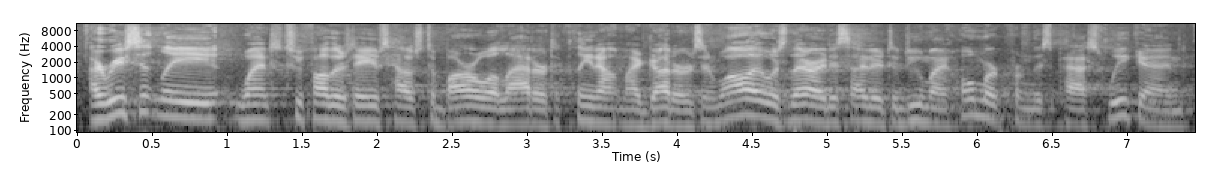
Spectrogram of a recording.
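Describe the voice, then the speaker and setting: A man co-leading a conversational homily, earnest and gently teasing as he asks questions. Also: on the high side. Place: large church. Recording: reverberant church hall.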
